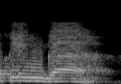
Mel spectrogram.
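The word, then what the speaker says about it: क्लीं: एक शब्द क्लीन शब्द क्या आधा ला में मिला हुआ, बड़ी की मात्रा और बिंदी, उसका उच्चारण होगा क्लीन गा। गा की ध्वनि निकलेगी पीछे।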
